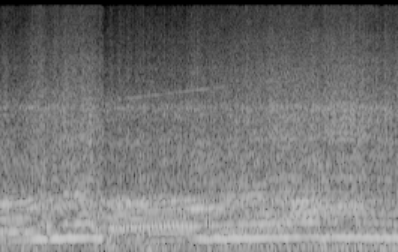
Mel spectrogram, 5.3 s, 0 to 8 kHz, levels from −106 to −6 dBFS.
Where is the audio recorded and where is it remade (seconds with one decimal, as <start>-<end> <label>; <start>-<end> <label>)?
0.0-3.8 recorded; 3.8-4.5 remade; 4.5-5.3 recorded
